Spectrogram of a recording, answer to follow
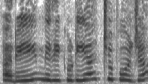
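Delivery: ordinary talk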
